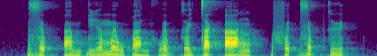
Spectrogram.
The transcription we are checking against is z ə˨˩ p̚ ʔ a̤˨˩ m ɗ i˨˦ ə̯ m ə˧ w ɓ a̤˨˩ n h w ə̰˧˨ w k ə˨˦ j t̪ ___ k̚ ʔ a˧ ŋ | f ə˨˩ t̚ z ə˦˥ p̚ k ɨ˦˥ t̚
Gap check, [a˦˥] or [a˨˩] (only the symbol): a˦˥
